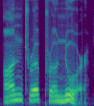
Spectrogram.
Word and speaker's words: entrepreneur: The correct pronunciation is entrepreneur. The French origin gives it that distinct aw sound at the beginning, and the stress falls on the last syllable.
